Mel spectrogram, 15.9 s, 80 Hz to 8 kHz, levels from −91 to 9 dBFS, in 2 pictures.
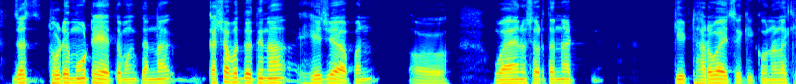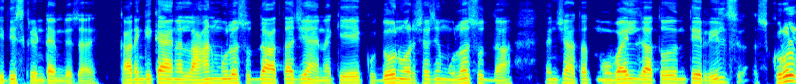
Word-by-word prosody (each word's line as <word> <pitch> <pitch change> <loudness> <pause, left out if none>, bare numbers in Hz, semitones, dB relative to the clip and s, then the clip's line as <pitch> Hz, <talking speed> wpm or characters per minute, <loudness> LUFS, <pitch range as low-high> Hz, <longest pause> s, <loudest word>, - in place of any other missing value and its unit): जर 140 +1 +5 0.2
थोडे 135 +2 +4
मोठे 145 -1 +3
आहेत, 125 -2 +5
तर 120 - +2
मग 120 +1 -3
त्यांना 130 +2 0 0.4
कशा 150 +3 +4
पद्धतीनं 145 -1 +3 0.2
हे 125 +4 -1
जे 135 +2 0
आपण 120 +2 0 0.4
अ, 115 - -12 0.8
वयानुसार 125 +1 +2
त्यांना, 125 0 0 1.1
की 125 -1 +2
ठरवायचं 125 -1 +3
की 115 - -6
कोणाला 120 +2 -3
किती 125 +1 -3
स्क्रीन 115 -1 -5
टाईम 100 -1 -1
द्यायचा 95 0 -5
आहे. 95 - -8 0.2
कारण 120 +2 +1
की 135 - -2
काय 140 - +5
आहे 130 - +5
ना 130 - -1
लहान 120 +2 +2
मुलंसुद्धा 135 -2 +1
आता 130 +2 +2
जी 130 +2 -2
आहे 120 -5 0
ना, 105 0 -6
की 120 - -3
1-2 125 +5 +1
वर्षाची 130 0 -1
मुलंसुद्धा 125 -3 -3 0.4
त्यांच्या 125 +3 -3
हातात 125 +1 -3
मोबाईल 130 +4 +2
जातो 130 +1 +2
आणि 130 0 -4
ते 140 -1 +4
रील्स 135 +6 -4 0.3
स्क्रोल 185 +8 +7
125 Hz, 175 wpm, -23 LUFS, 120-135 Hz, 1.1 s, स्क्रोल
